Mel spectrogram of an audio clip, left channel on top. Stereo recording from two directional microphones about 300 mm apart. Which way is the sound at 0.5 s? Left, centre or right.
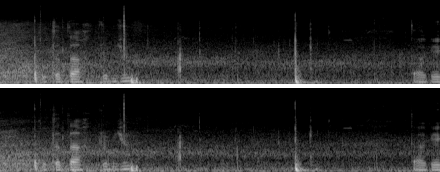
Centre.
